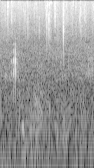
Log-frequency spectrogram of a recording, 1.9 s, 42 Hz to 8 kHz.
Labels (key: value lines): label: biophony, damselfish
recorder: SoundTrap 500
